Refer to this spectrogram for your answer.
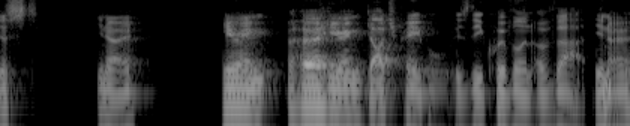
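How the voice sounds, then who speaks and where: Speaking in an Australian accent at a moderate pace, the voice stays monotone and flat, broken by long, frequent pauses, in a very clean recording with a silent background. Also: man, very deep, low pitch for a man. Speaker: podcast co-host, street photographer. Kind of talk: casual chat.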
